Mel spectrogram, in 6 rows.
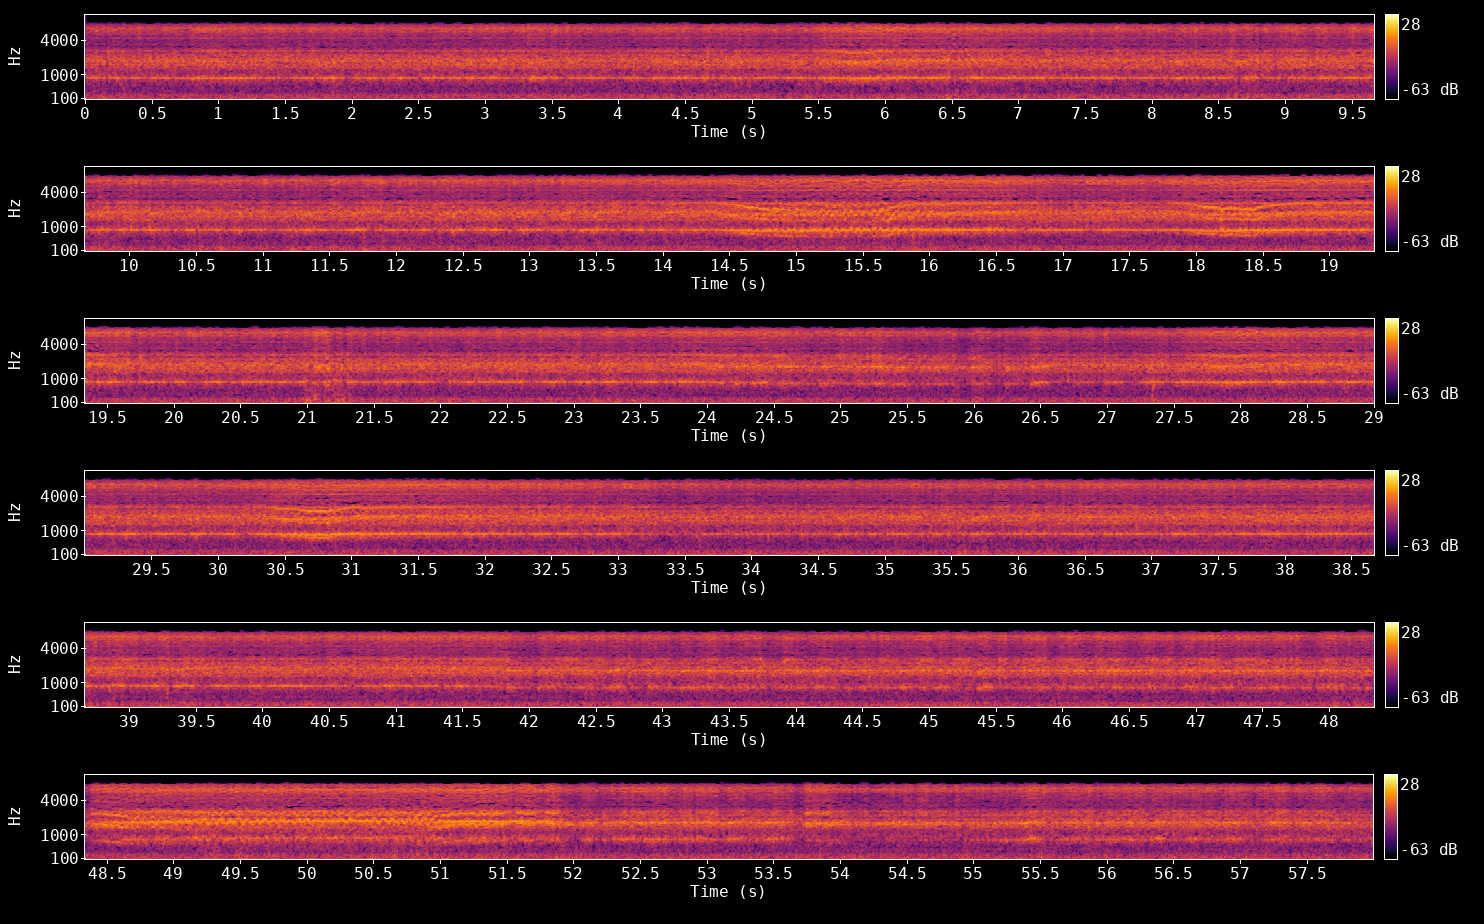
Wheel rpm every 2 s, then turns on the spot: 230, 230, 230, 230, 230, 240, 230, 220, 230, 230, 230, 230, 220, 220, 230, 230, 230, 230, 230, 230, 230, 220, 220, 220, 200, 200, 220, 220, 220.
none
